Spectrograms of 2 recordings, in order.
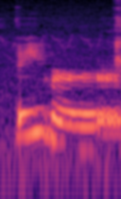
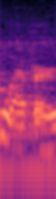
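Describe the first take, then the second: First: The name starts with a German-style W sound. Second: The name starts with an English W sound. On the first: The speaker calls it right. "the W in German is a different sound. It's more like like Faber" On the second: The speaker calls it wrong. "It's not Weber. That's not how you pronounce it"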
